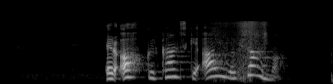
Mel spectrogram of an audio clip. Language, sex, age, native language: Icelandic, female, 10, Icelandic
